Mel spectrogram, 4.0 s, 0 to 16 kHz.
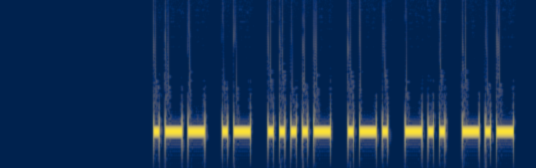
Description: Morse code, heard as a keyed tone, about 28 wpm, 700 Hz. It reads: WA4RDK
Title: USA Call Signs - 6 Characters - Repeated 3x - 28wpm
